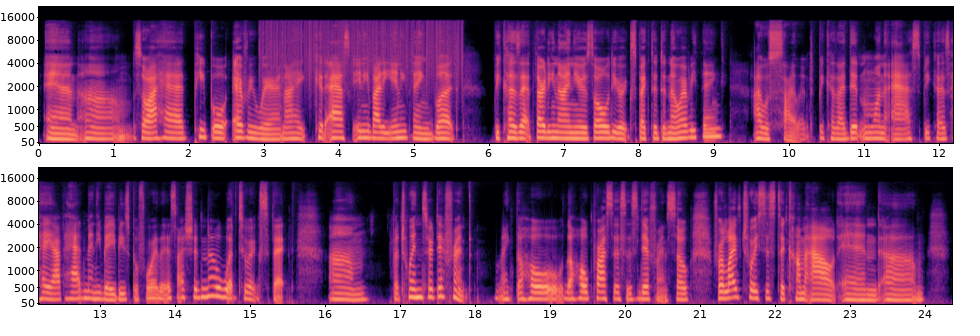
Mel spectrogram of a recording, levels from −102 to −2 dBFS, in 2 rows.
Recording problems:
crackling; noticeable; from 3 to 5.5 s; 15 dB below the speech

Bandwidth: 14.5 kHz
